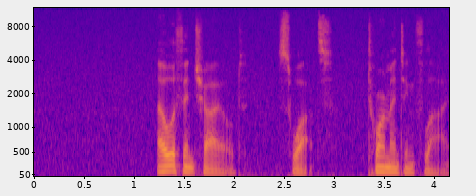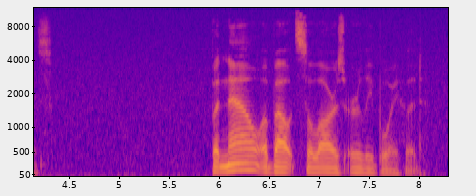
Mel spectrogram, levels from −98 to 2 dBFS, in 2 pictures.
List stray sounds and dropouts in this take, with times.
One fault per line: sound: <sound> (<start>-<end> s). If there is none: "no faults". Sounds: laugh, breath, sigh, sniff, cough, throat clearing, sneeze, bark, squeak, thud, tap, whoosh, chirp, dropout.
no faults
